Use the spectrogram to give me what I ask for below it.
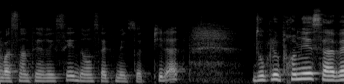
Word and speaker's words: Pilates: En réalité, on prononce Pilates et non Pilates puisque ça vient de Joseph Pilates qui a créé cette méthode et qui a donc donné son nom.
